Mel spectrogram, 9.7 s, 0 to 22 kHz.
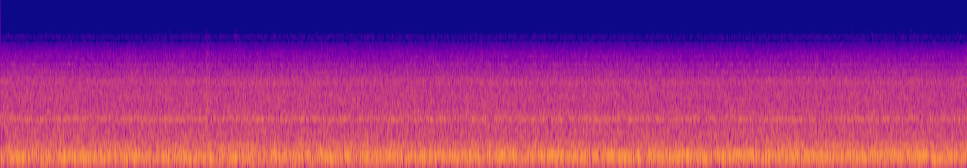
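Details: Cheap Chinese 5 kW 12V diesel air heater on first test run, exhaust pipe not yet fitted: smooth steady roar with low rumble, no surging or sputtering; burning cleanly at full output, warmer than the house furnace.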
